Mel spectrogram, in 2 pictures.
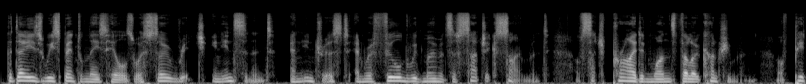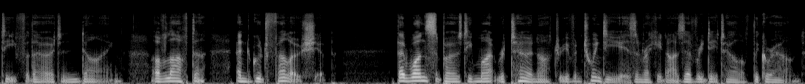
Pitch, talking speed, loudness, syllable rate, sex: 130 Hz, 215 wpm, -23 LUFS, 6.5 syllables/s, male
